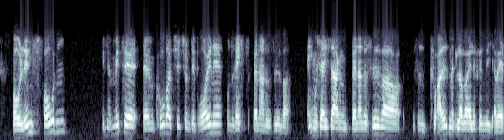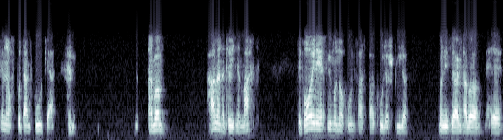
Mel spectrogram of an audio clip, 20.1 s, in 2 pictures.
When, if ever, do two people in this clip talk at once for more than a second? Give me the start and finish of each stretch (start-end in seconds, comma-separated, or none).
none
